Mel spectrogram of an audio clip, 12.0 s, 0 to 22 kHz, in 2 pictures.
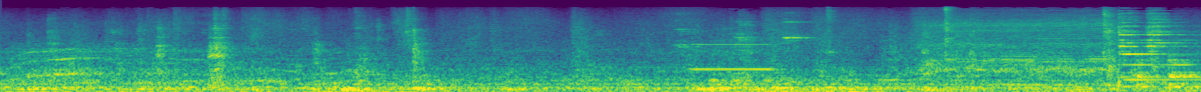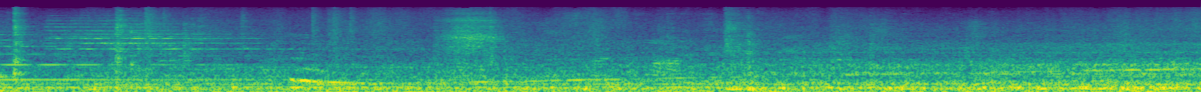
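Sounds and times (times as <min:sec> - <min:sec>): tram rumbling on track: 0:00.0 - 0:12.0
short beeps: 0:03.4 - 0:04.0.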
